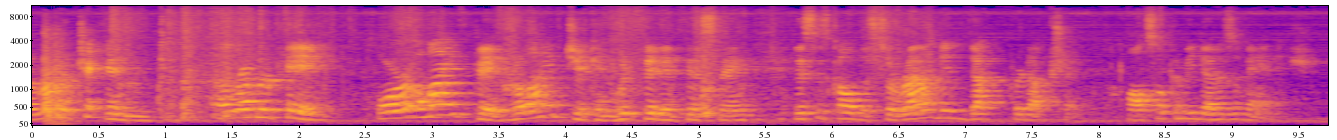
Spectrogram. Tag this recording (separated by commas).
Speech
